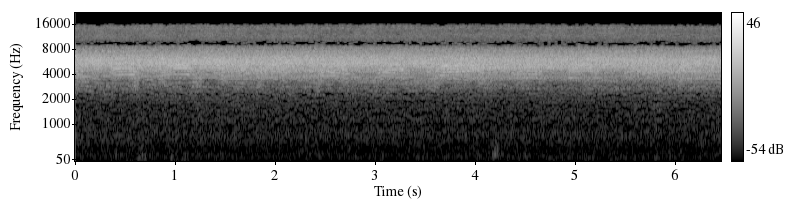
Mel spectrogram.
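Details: A wall of cicada sound at summer's end, recorded 19 August 2020: an even, intense, high-pitched electric whirring that never pauses, with faint low background rumble.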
